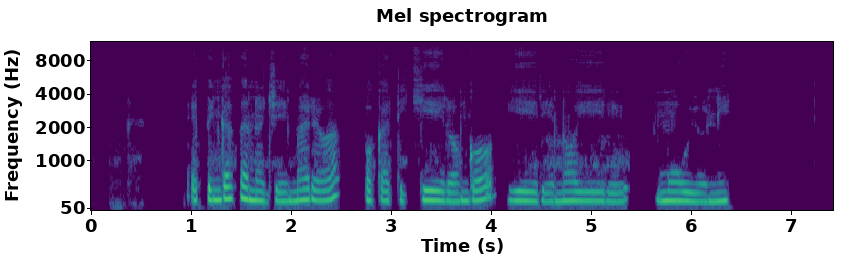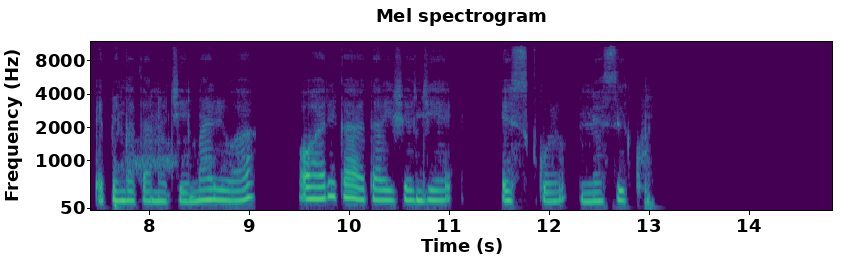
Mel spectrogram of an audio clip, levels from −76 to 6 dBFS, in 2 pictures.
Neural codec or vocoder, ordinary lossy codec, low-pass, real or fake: none; Opus, 64 kbps; 10.8 kHz; real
